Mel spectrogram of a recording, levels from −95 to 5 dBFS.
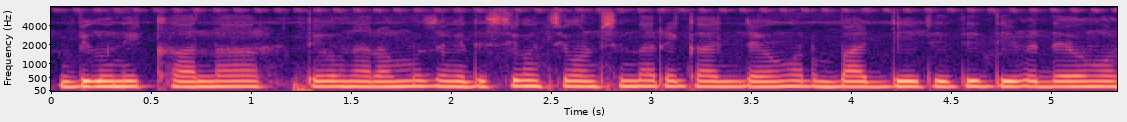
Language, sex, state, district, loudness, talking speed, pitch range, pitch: Chakma, female, Tripura, Unakoti, -15 LUFS, 170 wpm, 185-195 Hz, 190 Hz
